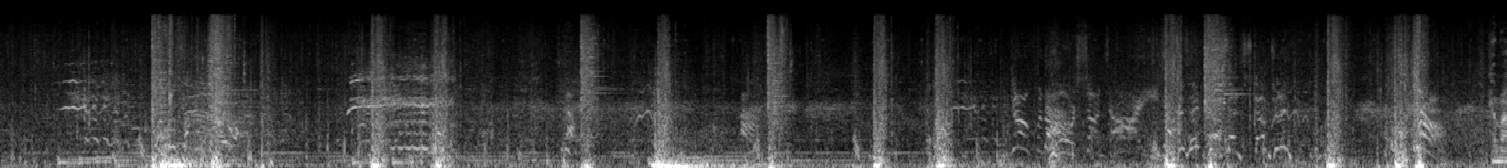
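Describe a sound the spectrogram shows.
Men grunt and shout as they fight.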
